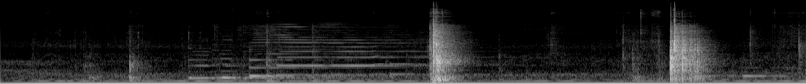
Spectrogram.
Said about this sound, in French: posez le pied sur le tournevis, remettez la porte au bout de celui-ci, et ensuite, vous pouvez réenclencher les pommelles.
